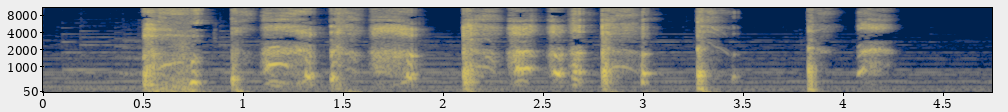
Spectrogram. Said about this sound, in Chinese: 忍受着满嘴的腥臭，在韦安拔出鸡巴之后，他疯狂地咳嗽。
